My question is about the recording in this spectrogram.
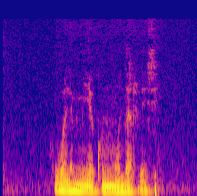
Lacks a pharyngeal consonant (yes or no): yes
